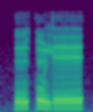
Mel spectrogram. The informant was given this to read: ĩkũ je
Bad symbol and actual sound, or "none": none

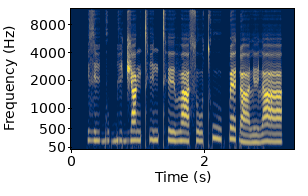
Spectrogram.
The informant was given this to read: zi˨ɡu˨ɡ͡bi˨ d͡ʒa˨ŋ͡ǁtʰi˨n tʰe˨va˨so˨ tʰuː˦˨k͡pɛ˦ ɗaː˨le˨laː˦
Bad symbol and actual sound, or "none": ŋ͡ǁ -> ŋ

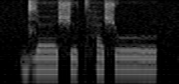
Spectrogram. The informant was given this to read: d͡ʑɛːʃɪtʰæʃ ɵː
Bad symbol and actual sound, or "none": ɵː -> ʊː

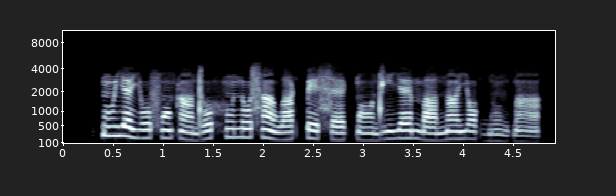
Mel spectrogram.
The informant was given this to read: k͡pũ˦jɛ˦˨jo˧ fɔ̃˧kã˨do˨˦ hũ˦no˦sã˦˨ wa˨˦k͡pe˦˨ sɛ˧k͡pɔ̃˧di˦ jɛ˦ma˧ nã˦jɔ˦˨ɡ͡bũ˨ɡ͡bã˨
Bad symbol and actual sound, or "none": none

